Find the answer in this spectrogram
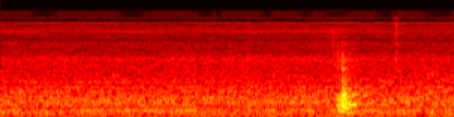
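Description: Steady hum of room equipment, such as ventilation or computer fans, with one brief sharp sound near the end.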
